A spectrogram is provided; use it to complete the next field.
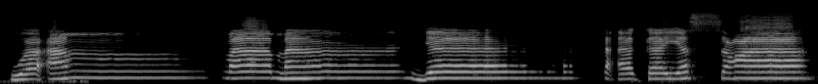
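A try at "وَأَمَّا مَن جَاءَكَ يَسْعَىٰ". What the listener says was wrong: Ja infitah. Ja istifal. Turun lidahnya. Ja.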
